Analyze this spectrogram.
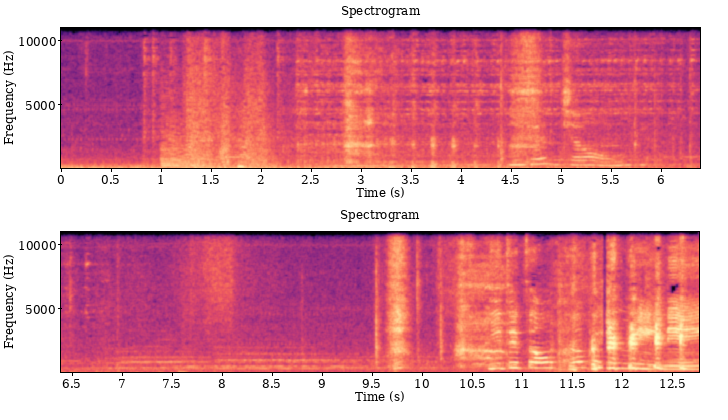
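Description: A young woman talks and laughs close to a microphone.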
